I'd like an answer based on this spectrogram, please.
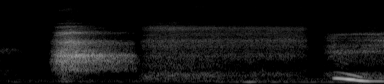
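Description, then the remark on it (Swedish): Audible shallow panting breaths drawn in and pushed out in quick succession, airy and strained like someone gasping for air, three rushes of breath with the last ending in a small voiced catch. “Grasping for air. Flämtande, fjärilsandning.”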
